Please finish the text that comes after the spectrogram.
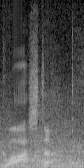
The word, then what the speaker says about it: Gloucester: Gloucester, which is naturally pronounced Gloucester.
